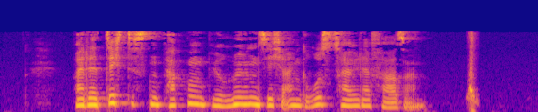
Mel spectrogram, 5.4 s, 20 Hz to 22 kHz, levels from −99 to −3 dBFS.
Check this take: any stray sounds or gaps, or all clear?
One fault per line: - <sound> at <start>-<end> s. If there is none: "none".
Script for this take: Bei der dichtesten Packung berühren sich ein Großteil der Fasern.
- whoosh at 4.7-4.8 s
